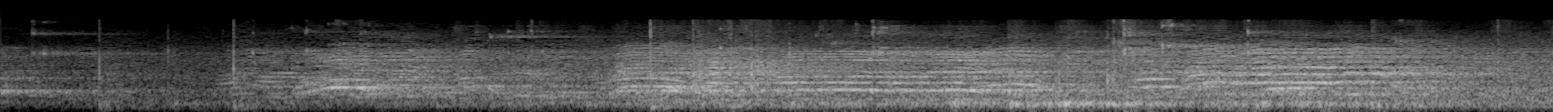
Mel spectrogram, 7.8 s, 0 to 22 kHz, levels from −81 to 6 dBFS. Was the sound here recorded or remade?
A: recorded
